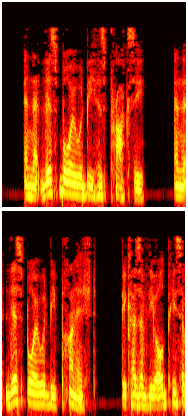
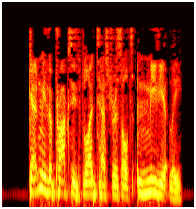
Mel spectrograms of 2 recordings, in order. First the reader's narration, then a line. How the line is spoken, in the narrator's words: he snapped at the nurse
